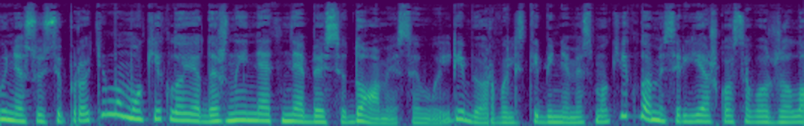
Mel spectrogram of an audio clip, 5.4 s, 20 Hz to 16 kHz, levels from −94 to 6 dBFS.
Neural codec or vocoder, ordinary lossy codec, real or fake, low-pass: none; MP3, 64 kbps; real; 14.4 kHz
